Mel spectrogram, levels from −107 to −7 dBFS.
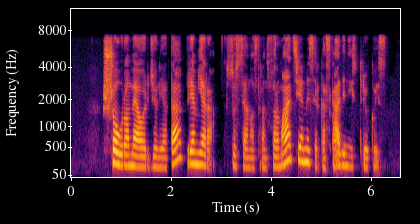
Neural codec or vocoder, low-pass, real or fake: none; 7.2 kHz; real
